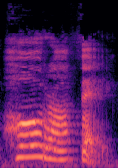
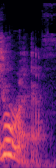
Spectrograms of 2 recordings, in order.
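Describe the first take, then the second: First: The word begins with an H sound. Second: The word begins with a G sound. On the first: "we don't pronounce the G because it's luxury" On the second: "Harafe is a giraffe"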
